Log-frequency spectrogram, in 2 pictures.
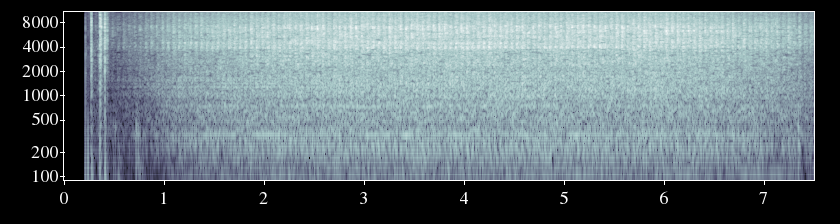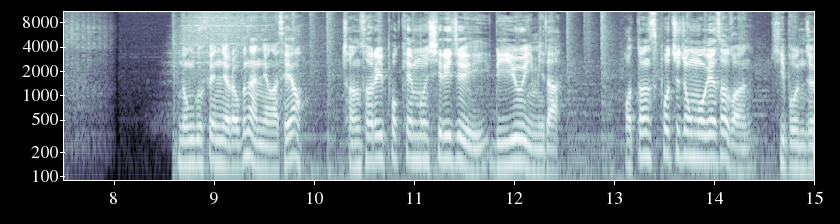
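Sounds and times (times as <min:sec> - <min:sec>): film projector clatter: 0:00.2 - 0:08.0
film projector clicks: 0:00.2 - 0:08.0.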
